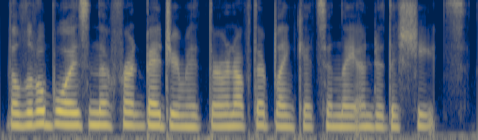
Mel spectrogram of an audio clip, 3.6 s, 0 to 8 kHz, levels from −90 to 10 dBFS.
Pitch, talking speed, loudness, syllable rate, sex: 210 Hz, 285 wpm, -17 LUFS, 6.2 syllables/s, female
